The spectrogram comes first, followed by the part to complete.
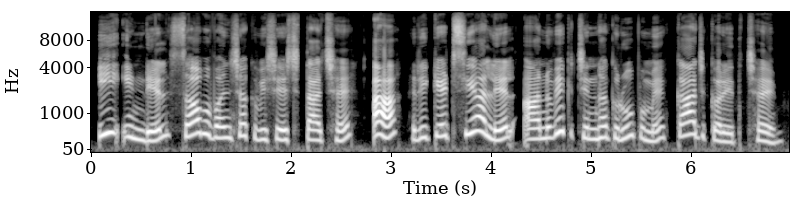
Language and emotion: Maithili, neutral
